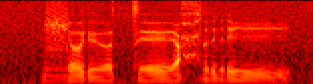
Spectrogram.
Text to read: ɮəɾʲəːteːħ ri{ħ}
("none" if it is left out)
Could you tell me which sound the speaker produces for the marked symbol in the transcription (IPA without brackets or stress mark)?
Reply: none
